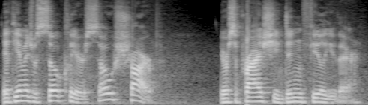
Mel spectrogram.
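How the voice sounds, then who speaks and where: A man's voice: mid-range voice, lively intonation, a little slow, a bit bright. A man streaming a video game, switching between casual commentary and reading the game's text aloud. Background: game music.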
